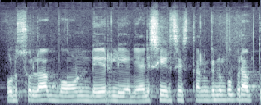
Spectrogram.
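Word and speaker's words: Ursula von der Leyen: अर्सुला वॉन डेर लेयन, यूरोपीय जो commission है उसकी अध्यक्ष है ये, उर्सुला वॉन डेर लेयन। क्योंकि प्रोनाउंसिएशन थोड़ा अलग है इसलिए थोड़ा खैर आप पढ़ लेंगे इसको।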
